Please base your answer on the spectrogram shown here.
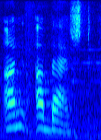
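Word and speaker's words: unabashed: अनअबैश्ड, pronunciation is अनअबैश्ड।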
